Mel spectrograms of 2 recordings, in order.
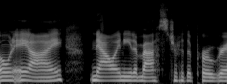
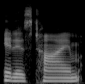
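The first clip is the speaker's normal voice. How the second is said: normal talking voice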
